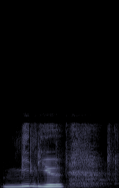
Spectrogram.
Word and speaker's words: milieu: Attention à l'orthographe du mot milieu. Il se prononce bien milieu avec le son le et non le son ye.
